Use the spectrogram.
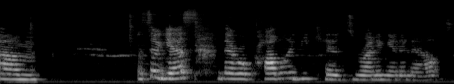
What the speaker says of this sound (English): I don't know if you guys can hear the cat in the background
